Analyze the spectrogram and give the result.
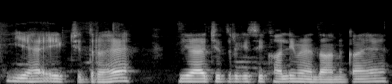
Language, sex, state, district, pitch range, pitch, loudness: Hindi, male, Uttar Pradesh, Saharanpur, 125-135 Hz, 135 Hz, -18 LUFS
